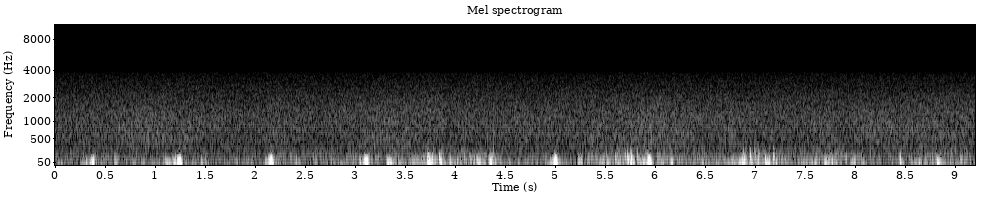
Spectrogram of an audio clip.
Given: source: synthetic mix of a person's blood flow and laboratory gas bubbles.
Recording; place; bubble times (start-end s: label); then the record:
Doppler ultrasound of blood flow; subclavian vein
no bubbles
From the record:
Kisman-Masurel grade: 000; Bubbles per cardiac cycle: 0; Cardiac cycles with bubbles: 0%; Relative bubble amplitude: no bubbles discernible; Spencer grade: 0 (complete lack of bubble signals)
